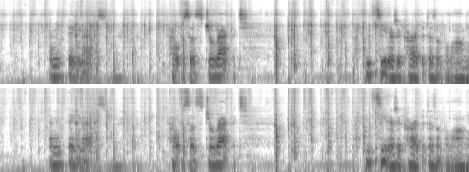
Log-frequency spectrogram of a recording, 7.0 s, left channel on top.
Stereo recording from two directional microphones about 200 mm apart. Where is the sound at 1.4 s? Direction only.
20° left (ahead or behind).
